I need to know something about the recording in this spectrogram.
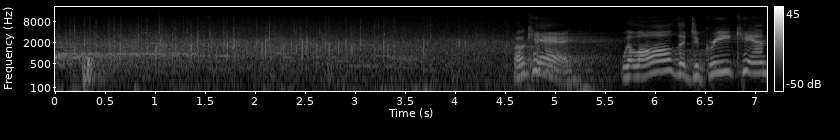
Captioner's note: applause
